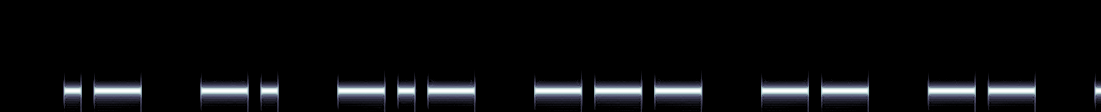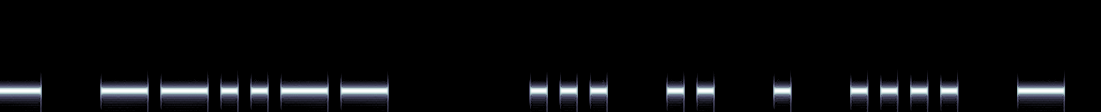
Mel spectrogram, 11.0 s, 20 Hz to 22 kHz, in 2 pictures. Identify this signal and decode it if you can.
Morse code, heard as a keyed tone, about 16 wpm, spaced as for 14 wpm, 700 Hz. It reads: ANKOMMT, SIEHT
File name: Morsekurs / Witze / Witz 17. November 2020, 70 F80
